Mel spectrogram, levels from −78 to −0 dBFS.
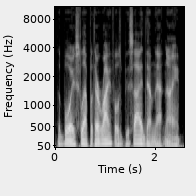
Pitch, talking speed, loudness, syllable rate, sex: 90 Hz, 230 wpm, -17 LUFS, 5.5 syllables/s, male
